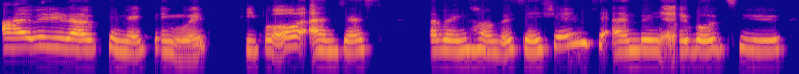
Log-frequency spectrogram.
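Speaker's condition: Cerebral palsy; congenital

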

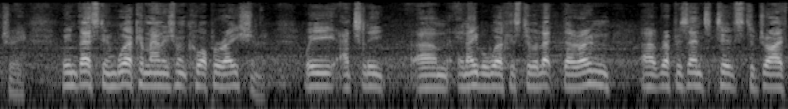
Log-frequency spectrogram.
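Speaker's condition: No condition

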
